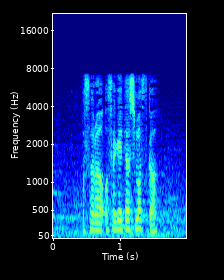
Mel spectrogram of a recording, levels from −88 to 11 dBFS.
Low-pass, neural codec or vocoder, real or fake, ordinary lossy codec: 7.2 kHz; none; real; none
